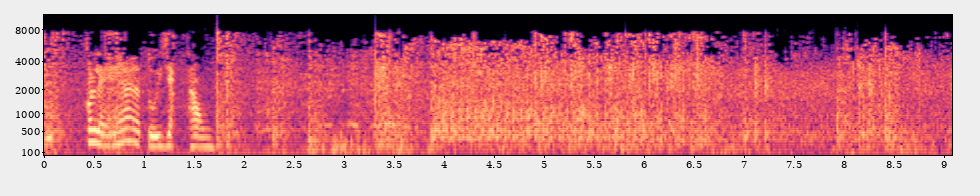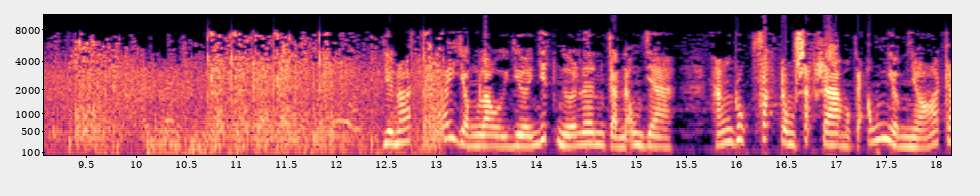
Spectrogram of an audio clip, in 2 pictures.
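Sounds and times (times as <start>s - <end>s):
speech: 0.4s - 1.8s, 12.5s - 18.1s
bursts of gunfire from across a border: 1.7s - 13.3s.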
